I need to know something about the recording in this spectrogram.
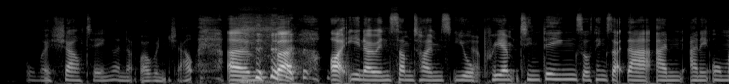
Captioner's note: laughing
